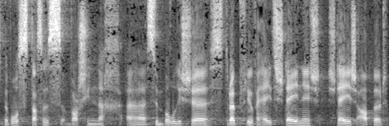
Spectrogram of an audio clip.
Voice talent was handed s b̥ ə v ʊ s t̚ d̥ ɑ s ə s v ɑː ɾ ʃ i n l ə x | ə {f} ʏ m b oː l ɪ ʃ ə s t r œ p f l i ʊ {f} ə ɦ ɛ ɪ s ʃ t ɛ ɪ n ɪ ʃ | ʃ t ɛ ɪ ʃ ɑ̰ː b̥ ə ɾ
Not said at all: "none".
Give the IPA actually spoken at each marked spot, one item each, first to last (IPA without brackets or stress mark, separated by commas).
s, f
